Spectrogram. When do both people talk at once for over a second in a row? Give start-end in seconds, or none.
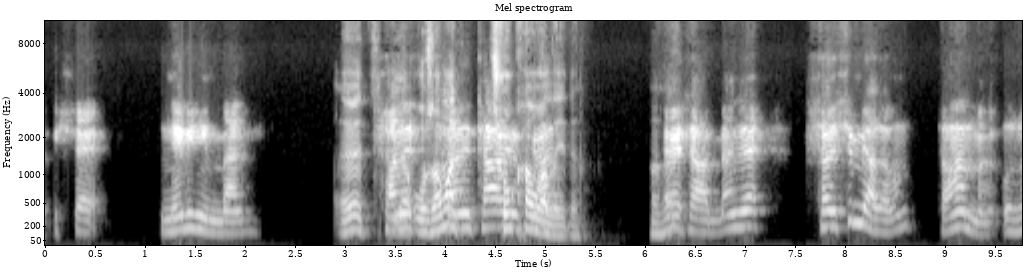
3.3-5.2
